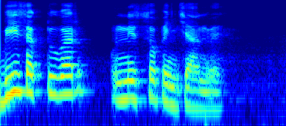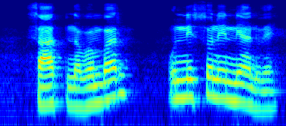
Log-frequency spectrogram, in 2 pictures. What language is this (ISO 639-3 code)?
hin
